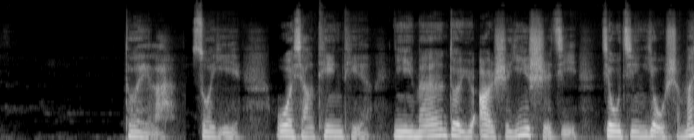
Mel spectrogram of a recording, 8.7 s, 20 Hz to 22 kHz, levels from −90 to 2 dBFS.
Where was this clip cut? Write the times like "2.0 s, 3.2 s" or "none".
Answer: 2.3 s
